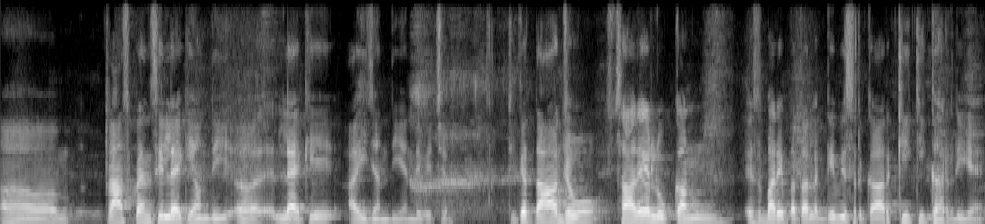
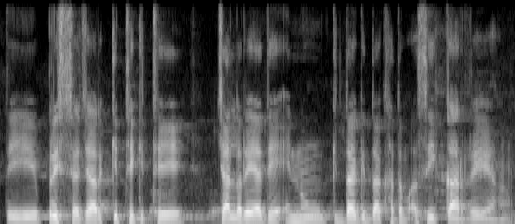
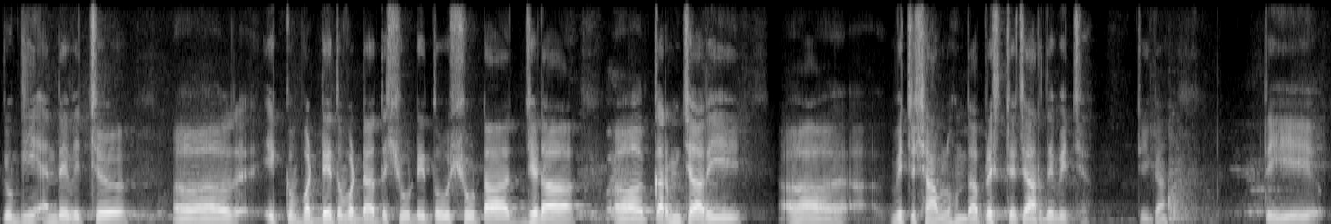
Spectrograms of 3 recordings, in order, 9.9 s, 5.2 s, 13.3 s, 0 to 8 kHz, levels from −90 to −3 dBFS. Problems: constant background noise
